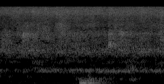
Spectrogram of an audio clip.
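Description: Water gushing out of a faulty kitchen tap fixture during a bad kitchen remodel, spilling out the sides and running down, a steady bright hiss of flowing water with a brief low splash midway, no talking.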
